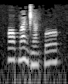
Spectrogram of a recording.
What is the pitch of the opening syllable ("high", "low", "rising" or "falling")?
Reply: high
